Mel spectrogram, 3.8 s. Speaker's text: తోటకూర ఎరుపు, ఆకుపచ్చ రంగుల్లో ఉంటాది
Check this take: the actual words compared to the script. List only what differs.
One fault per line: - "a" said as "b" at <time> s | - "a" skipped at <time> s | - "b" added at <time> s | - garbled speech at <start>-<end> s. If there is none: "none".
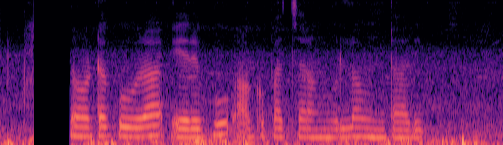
none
